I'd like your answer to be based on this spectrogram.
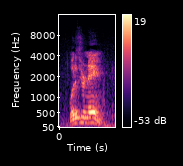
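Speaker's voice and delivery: loud, high-pitched calling out.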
